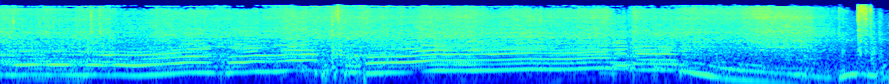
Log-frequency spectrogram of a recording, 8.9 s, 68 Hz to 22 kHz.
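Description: Off-road 4x4 engine revving hard under load in the snow, its pitch sagging and climbing, then dropping away near the end as the throttle comes off.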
